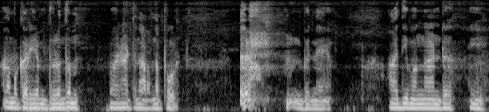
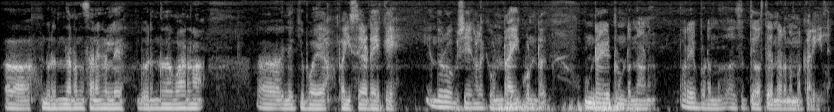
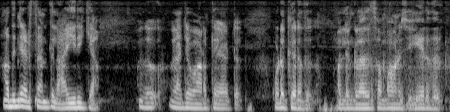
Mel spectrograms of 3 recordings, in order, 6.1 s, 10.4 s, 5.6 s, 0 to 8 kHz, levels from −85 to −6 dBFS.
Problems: none marked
